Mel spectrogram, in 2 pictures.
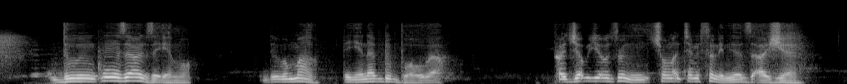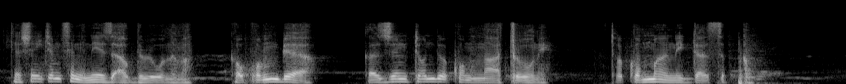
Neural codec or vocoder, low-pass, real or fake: codec, 16 kHz, 0.5 kbps, X-Codec, HuBERT features, trained on balanced general audio; 7.2 kHz; fake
